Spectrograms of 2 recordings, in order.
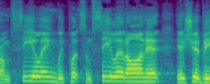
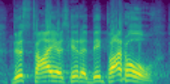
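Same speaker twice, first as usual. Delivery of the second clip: loud, poor put-on Jamaican accent; 5 dB louder than usual. Retelling what the rim repair man said, bad Jamaican accent. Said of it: "I don't have a good Jamaican accent, but he says".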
